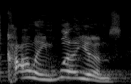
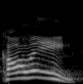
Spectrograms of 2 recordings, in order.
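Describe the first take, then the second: First: A higher, sudden mock yell of his wife's name; startled yell. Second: A higher call across the house; calling out for help. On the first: Husband [name] startled in traffic, mock yell. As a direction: blurt her name like a curse in traffic. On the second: Pretend. Husband needing help calls wife across the house. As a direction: call her name because you need a hand. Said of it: "I yell out".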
